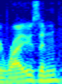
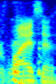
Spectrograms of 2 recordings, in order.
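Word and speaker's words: Ryzen: it's going to have a rise and three thousand also series as well no it's rising oh it's rising the correct way to pronounce it and also a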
